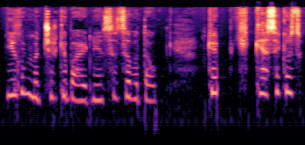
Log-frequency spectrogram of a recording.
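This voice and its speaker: A woman voicing a high-voiced young college woman in a spoken story, coaxing and then frantic, her mellow tone climbing into pleading shouts and sobs. The delivery stays close to the storyteller's own voice, with an emotional, clingy edge. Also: fast talker, slight background noise, natural voice. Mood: accusing, shouting. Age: young adult.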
